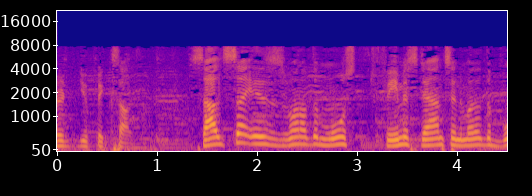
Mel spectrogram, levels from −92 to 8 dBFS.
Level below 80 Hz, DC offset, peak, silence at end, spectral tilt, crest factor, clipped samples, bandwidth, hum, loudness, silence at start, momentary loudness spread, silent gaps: -40 dBFS; under 0.1%; 0 dBFS; 0 s; -5 dB/octave; 20 dB; under 0.1%; 8 kHz; none; -20 LUFS; 0 s; 15 LU; none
